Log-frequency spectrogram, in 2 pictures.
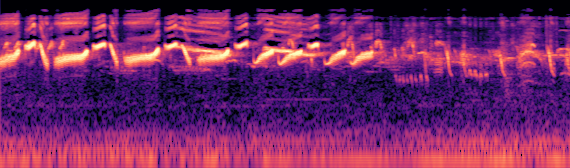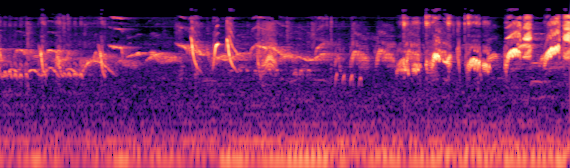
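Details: Chinese hwamei kept in a cage, displaying with high wings and spread tail, a bird noted for fierce fighting; a continuous stream of bright, looping whistles and quick slurred notes, loud at first, softer mid-phrase, then building again.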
